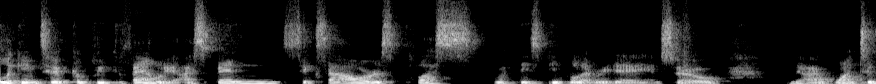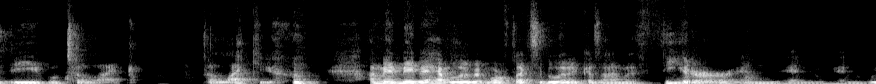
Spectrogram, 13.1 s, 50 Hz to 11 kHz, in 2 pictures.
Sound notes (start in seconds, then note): 8.6 laughter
